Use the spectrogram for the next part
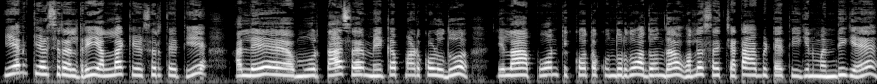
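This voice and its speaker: This woman's steady, fairly quick voice portrays a shrill, complaining older mother-in-law in a cartoon, who keeps repeating herself. She speaks with a North Karnataka Kannada accent, and the studio recording has no echo.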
